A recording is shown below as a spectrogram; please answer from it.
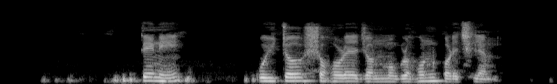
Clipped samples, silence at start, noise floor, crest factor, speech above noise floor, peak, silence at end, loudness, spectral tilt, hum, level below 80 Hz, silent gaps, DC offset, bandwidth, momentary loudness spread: under 0.1%; 0.4 s; -59 dBFS; 16 dB; 42 dB; -4 dBFS; 0.6 s; -18 LUFS; -6 dB/octave; none; -58 dBFS; none; under 0.1%; 7.8 kHz; 11 LU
